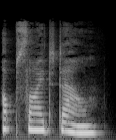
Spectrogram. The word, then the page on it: upside down: British English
